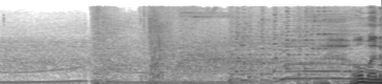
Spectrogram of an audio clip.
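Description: A goal explosion bursts in a video game.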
